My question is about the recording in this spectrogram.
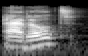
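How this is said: It is said with a British English pronunciation. "British English"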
